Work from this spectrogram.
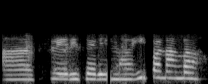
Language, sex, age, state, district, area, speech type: Tamil, female, 30-45, Tamil Nadu, Nagapattinam, rural, conversation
